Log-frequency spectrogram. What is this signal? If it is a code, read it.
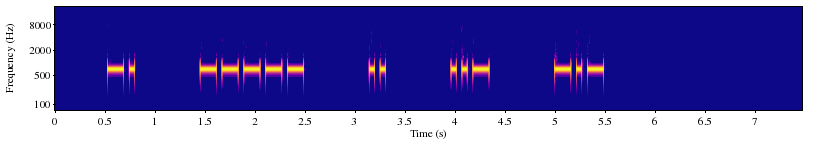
Morse code, heard as a keyed tone, about 22 wpm, spaced as for 10 wpm, 700 Hz. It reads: N0IUK
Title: USA Call Signs - 5 Characters - 4x Character Spacing - 22wpm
